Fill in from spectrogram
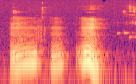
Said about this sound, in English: Gotta take a little swig from our bottles here.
